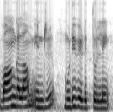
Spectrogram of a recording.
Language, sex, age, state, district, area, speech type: Tamil, female, 18-30, Tamil Nadu, Ariyalur, rural, spontaneous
